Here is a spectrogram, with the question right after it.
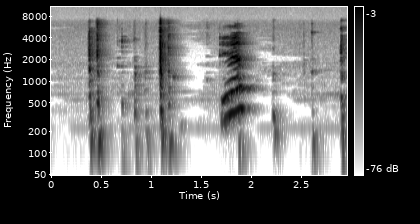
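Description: Keys clatter on a computer keyboard in short bursts of close clicks, mixed with a voice talking at intervals.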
